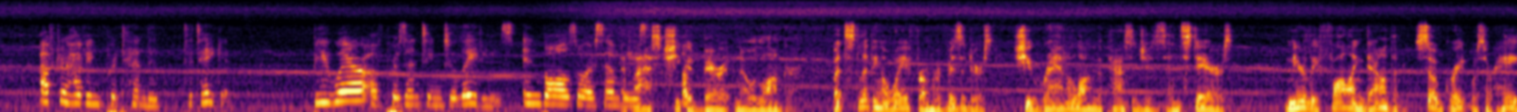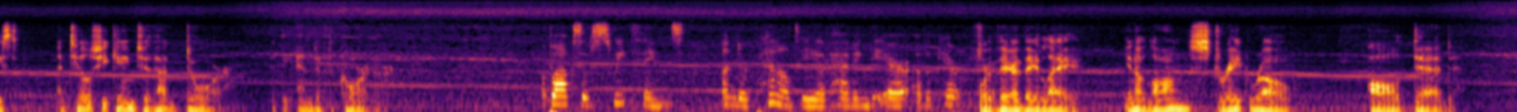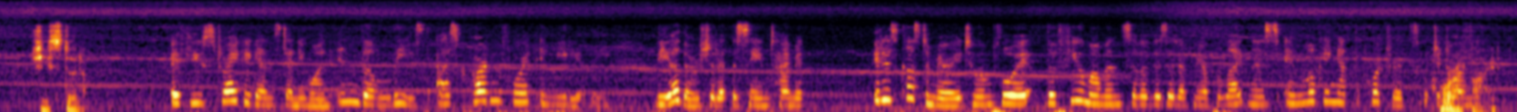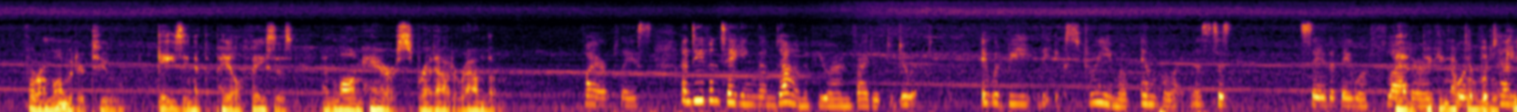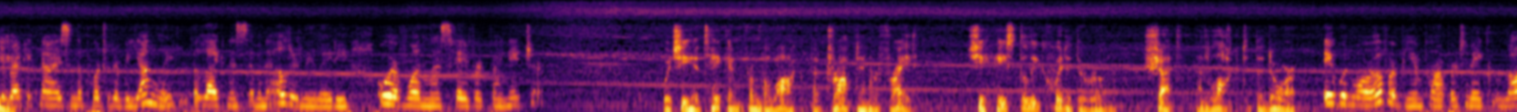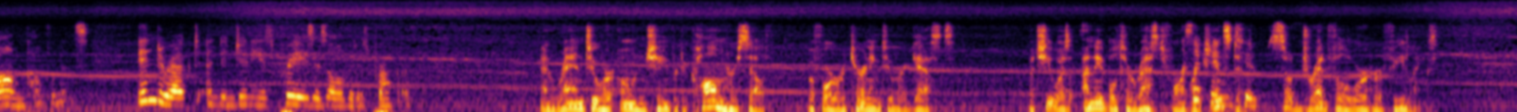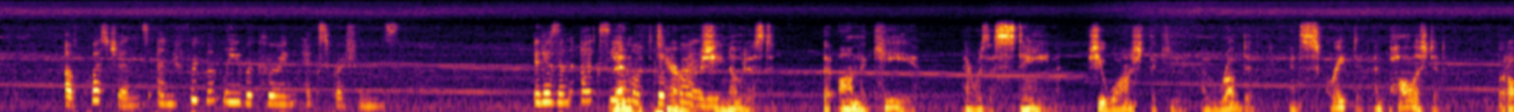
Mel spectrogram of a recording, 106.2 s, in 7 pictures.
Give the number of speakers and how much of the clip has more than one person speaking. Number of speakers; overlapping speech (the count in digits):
2, about 6%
